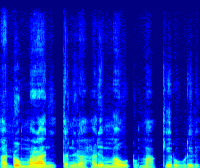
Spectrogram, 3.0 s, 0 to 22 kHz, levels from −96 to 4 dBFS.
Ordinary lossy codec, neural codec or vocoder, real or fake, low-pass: none; vocoder, 44.1 kHz, 128 mel bands, Pupu-Vocoder; fake; none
